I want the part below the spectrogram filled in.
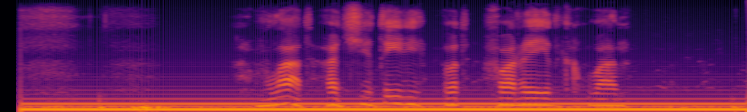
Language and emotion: Russian, neutral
